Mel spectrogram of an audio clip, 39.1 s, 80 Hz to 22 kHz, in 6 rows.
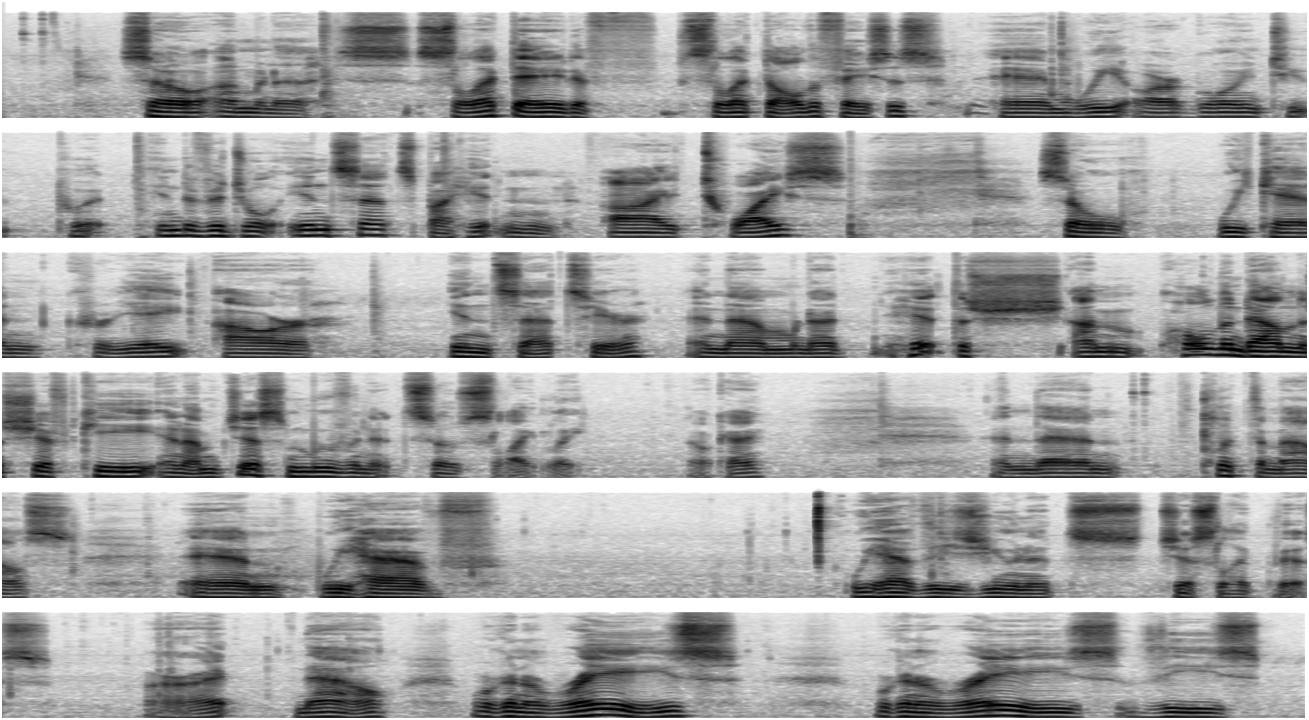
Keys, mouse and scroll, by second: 0.0 click, 1.6 a, 2.5-5.3 middle drag, 7.2 i, 8.7 i, 25.2 click, 26.5 scroll up 3, 28.4-30.9 middle drag, 32.6 middle click, 33.7-34.3 scroll down 3.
